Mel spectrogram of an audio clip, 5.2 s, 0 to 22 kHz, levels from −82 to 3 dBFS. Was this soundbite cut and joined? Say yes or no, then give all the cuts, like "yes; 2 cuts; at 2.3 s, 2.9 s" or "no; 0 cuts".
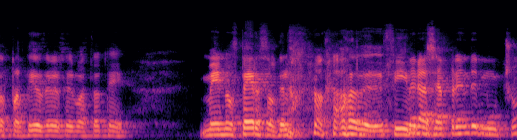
no; 0 cuts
